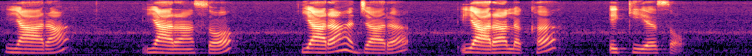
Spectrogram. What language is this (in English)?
Sindhi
